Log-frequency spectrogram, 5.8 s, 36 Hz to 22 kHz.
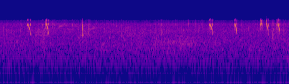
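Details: Begging white-tailed eagle nestling, Saunja nest in Estonia, afternoon of 26 April 2013, as an adult waits on a branch before feeding: scattered high descending chirps, sparse at first, then a rapid burst of five near the end.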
